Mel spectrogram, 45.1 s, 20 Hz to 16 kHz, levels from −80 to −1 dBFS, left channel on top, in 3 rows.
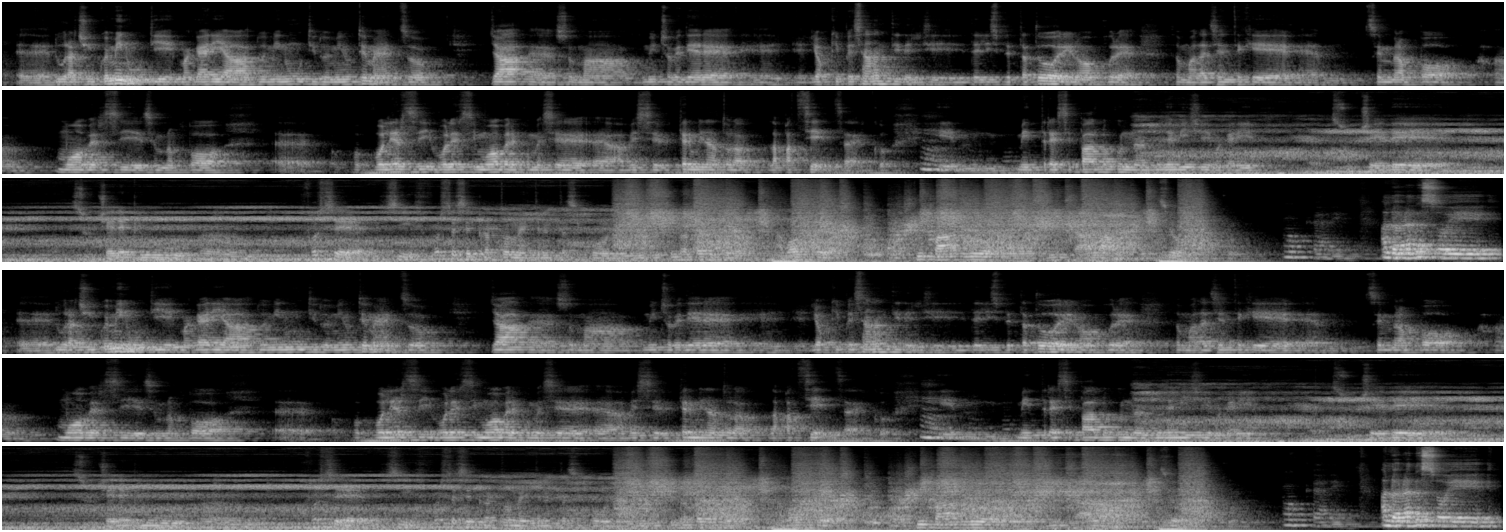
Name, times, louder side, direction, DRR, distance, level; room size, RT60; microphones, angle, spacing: voice 1, 0.0-4.3 4.9-15.2 15.6-27.8 28.1-29.7 30.7-32.5 33.1-37.5 37.8-38.7 38.9-42.4, left 1 dB, 20° left, 3 dB, 0.3 m, -27 dB
sound 1, 18.5-19.1 19.9-20.6 21.6-22.3 22.9-23.9 24.8-25.5 25.9-26.8 27.8-30.5 31.8-32.4 33.2-33.7 34.8-36.1 36.5-36.8, right 3 dB, 65° right, 0.4 m, -41 dB
voice 2, 24.2-25.2 37.1-37.2 42.9-44.9, equal, 30° right, -2 dB, 0.7 m, -23 dB
sound 2, 26.3-41.3, equal, 10° right, 1.1 m, -29 dB
sound 3, 36.1-42.1, equal, 45° left, 1.5 m, -24 dB
4.2 x 3.4 x 2.5 m, 1.2 s
head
